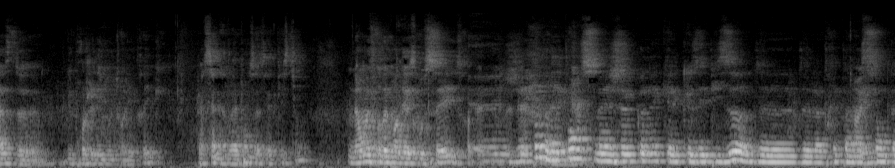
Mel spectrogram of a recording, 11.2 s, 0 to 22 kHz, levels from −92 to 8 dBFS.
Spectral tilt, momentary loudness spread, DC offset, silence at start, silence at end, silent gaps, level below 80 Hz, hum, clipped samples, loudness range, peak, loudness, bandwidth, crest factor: -8.5 dB/octave; 19 LU; under 0.1%; 0 s; 0 s; none; -54 dBFS; none; under 0.1%; 12 LU; -6 dBFS; -24 LUFS; 11 kHz; 18 dB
